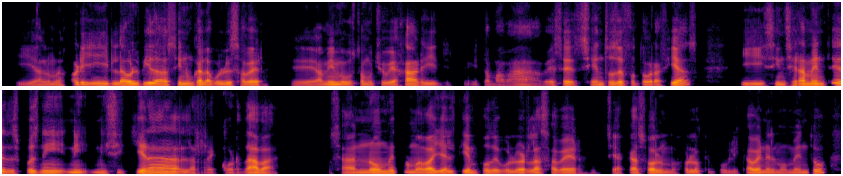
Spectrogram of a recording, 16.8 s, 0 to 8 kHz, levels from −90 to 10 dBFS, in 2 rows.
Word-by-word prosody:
y 90 Hz, +1 st, -12 dB
a 85 Hz, -, -7 dB
lo 90 Hz, +2 st, -8 dB
mejor, 105 Hz, -2 st, -3 dB
y 135 Hz, -, 0 dB
la 120 Hz, -1 st, +4 dB
olvidas 155 Hz, +5 st, +5 dB
y -, -, +3 dB
nunca 130 Hz, +2 st, +4 dB
la 120 Hz, -, +3 dB
vuelves 115 Hz, +1 st, -2 dB
a -, -, -2 dB
ver. 115 Hz, +6 st, +2 dB, 0.2 s
Eh, 90 Hz, 0 st, -9 dB
a 90 Hz, -, -4 dB
mí 105 Hz, +1 st, +2 dB
me 105 Hz, -, +2 dB
gusta 100 Hz, +1 st, -4 dB
mucho 95 Hz, 0 st, -7 dB
viajar, 120 Hz, +8 st, +2 dB
y 90 Hz, -7 st, -6 dB, 0.2 s
y -, -, -26 dB
tomaba 95 Hz, -1 st, -12 dB
a -, -, -23 dB
veces 100 Hz, +4 st, -2 dB
cientos 110 Hz, +1 st, -3 dB
de 105 Hz, -, +7 dB
fotografías, 95 Hz, -, 0 dB, 0.4 s
y, 95 Hz, -1 st, -4 dB
sinceramente, 130 Hz, -, +2 dB
después 120 Hz, 0 st, -2 dB
ni 160 Hz, -1 st, 0 dB
ni 105 Hz, 0 st, -2 dB
ni 100 Hz, -1 st, -7 dB
siquiera 135 Hz, +8 st, +2 dB
las 95 Hz, -5 st, -7 dB
recordaba. 100 Hz, +3 st, 0 dB, 0.5 s
O -, -, -33 dB
sea, 95 Hz, 0 st, -3 dB
no 105 Hz, +4 st, +3 dB
me 130 Hz, +1 st, 0 dB
tomaba 105 Hz, 0 st, +2 dB
ya 110 Hz, 0 st, +2 dB
el 105 Hz, -1 st, -2 dB
tiempo 110 Hz, +2 st, -1 dB
de 110 Hz, -, 0 dB
volverlas 95 Hz, 0 st, -1 dB
a -, -, -1 dB
ver, 100 Hz, +1 st, -1 dB, 0.2 s
si -, -, -10 dB
acaso 100 Hz, +3 st, -2 dB
a -, -, +7 dB
lo 100 Hz, -, -2 dB
mejor 90 Hz, +2 st, -9 dB
lo 100 Hz, 0 st, -4 dB
que 90 Hz, -, -28 dB
publicaba 85 Hz, +4 st, -2 dB
en 105 Hz, -, -4 dB
el 90 Hz, -, -5 dB
momento 100 Hz, -, -5 dB
105 Hz, 215 wpm, -24 LUFS, 95-120 Hz, 0.5 s, de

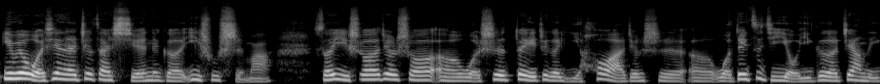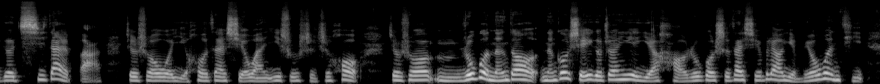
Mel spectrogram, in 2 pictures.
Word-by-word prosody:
因 265 Hz, -2 st, +8 dB
为 270 Hz, -, +12 dB
我 190 Hz, -9 st, +9 dB
现 260 Hz, +6 st, +3 dB
在 225 Hz, -1 st, +3 dB
就 245 Hz, +4 st, 0 dB
在 210 Hz, -3 st, 0 dB
学 170 Hz, -2 st, +1 dB
那 185 Hz, 0 st, -3 dB
个 165 Hz, -3 st, -4 dB
艺 225 Hz, 0 st, -2 dB
术 205 Hz, +1 st, -5 dB
史 150 Hz, -7 st, -1 dB
嘛， 140 Hz, +3 st, -11 dB, 0.4 s
所 215 Hz, -, -1 dB
以 225 Hz, -3 st, +2 dB
说， 225 Hz, +2 st, +2 dB
就 245 Hz, +2 st, +2 dB
是 225 Hz, -, +2 dB
说， 205 Hz, -2 st, 0 dB
呃， 170 Hz, -2 st, -3 dB
我 160 Hz, -3 st, -4 dB
是 215 Hz, +6 st, +1 dB
对 205 Hz, -3 st, +2 dB
这 220 Hz, +4 st, -3 dB
个 180 Hz, -1 st, -1 dB
以 140 Hz, -3 st, -10 dB
后 250 Hz, -, -4 dB
啊， 165 Hz, -10 st, 0 dB
就 165 Hz, +2 st, -6 dB
是， 160 Hz, -4 st, -8 dB
呃， 150 Hz, -1 st, -10 dB
我 160 Hz, 0 st, -4 dB
对 240 Hz, +5 st, +3 dB
自 265 Hz, +3 st, -4 dB
己 190 Hz, -4 st, -4 dB
有 140 Hz, -7 st, -1 dB
一 150 Hz, +2 st, -6 dB
个 185 Hz, 0 st, -1 dB
这 175 Hz, +6 st, -2 dB
样 195 Hz, -4 st, -1 dB
的 165 Hz, -, -5 dB
一 150 Hz, -, -8 dB
个 185 Hz, +1 st, -2 dB
期 205 Hz, +5 st, +3 dB
待 245 Hz, +2 st, -1 dB
吧， -, -, -8 dB, 0.2 s
就 180 Hz, -, -2 dB
是 175 Hz, -, -6 dB
说 175 Hz, -2 st, 0 dB
我 170 Hz, -, -1 dB
以 145 Hz, -4 st, -7 dB
后 170 Hz, +5 st, -5 dB
在 170 Hz, 0 st, -4 dB
学 165 Hz, -3 st, -1 dB
完 150 Hz, -1 st, -4 dB
艺 180 Hz, -, -2 dB
术 175 Hz, -1 st, -6 dB
史 160 Hz, -4 st, -11 dB
之 180 Hz, +6 st, -9 dB
后 200 Hz, +2 st, -1 dB, 0.3 s
就 195 Hz, -2 st, -2 dB
说， 205 Hz, +2 st, +2 dB
嗯， 165 Hz, -2 st, -3 dB
如 230 Hz, +5 st, +8 dB
果 285 Hz, -4 st, +6 dB
能 185 Hz, -2 st, +2 dB
到 220 Hz, -3 st, +4 dB
能 185 Hz, +1 st, -1 dB
够 280 Hz, +4 st, +4 dB
学 210 Hz, -6 st, +2 dB
一 -, -, +3 dB
个 200 Hz, -2 st, +2 dB
专 215 Hz, +3 st, 0 dB
业 220 Hz, -3 st, +3 dB
也 160 Hz, -3 st, -2 dB
好， 145 Hz, -4 st, -7 dB
如 175 Hz, +4 st, -3 dB
果 190 Hz, 0 st, 0 dB
实 180 Hz, -1 st, -3 dB
在 210 Hz, +1 st, +1 dB
学 195 Hz, -1 st, -4 dB
不 235 Hz, -, -5 dB
了 220 Hz, -4 st, 0 dB
也 170 Hz, -5 st, -3 dB
没 140 Hz, +5 st, -11 dB
有 190 Hz, +4 st, +1 dB
问 235 Hz, -4 st, +2 dB
题。 155 Hz, -6 st, -12 dB
185 Hz, 305 characters per minute, -23 LUFS, 165-215 Hz, 0.4 s, 为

